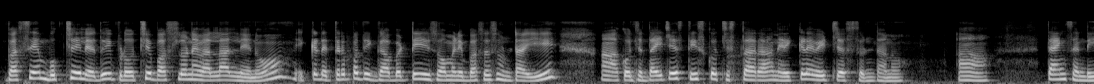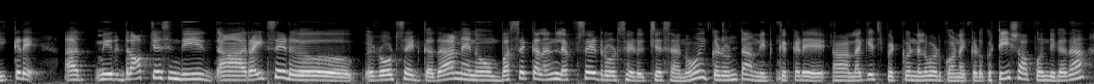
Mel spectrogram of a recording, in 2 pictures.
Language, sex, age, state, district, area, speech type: Telugu, female, 60+, Andhra Pradesh, Chittoor, rural, spontaneous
